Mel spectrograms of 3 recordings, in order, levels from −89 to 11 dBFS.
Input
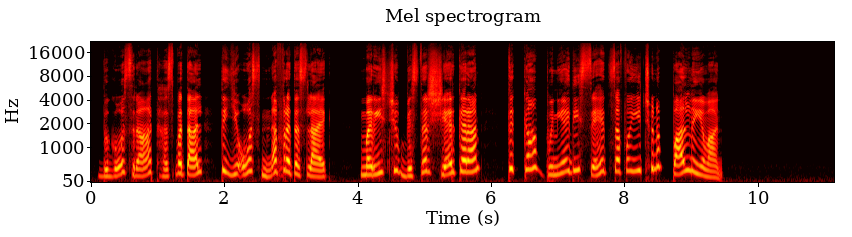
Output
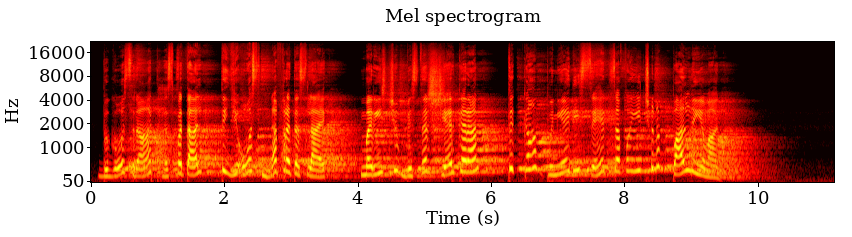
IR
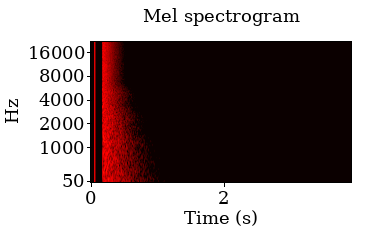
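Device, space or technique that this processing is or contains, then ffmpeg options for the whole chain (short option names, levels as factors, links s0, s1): ducked reverb: -filter_complex "[0:a]asplit=3[s0][s1][s2];[1:a]atrim=start_sample=2205[s3];[s1][s3]afir=irnorm=-1:irlink=0[s4];[s2]apad=whole_len=491694[s5];[s4][s5]sidechaincompress=threshold=0.0631:ratio=8:attack=7.6:release=772,volume=0.473[s6];[s0][s6]amix=inputs=2:normalize=0,asettb=1/sr,asplit=3[s7][s8][s9];[s7]atrim=end=1.414[s10];[s8]atrim=start=1.41:end=2.48,asetpts=PTS-STARTPTS,afade=t=in:d=0.004:c=qsin,afade=t=out:st=1.066:d=0.004:c=qsin,highshelf=f=11000:g=12[s11];[s9]atrim=start=2.476[s12];[s10][s11]acrossfade=d=0.004:c1=hsin:c2=qsin[s13];[s13][s12]acrossfade=d=0.004:c1=qsin:c2=hsin,volume=1.78"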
